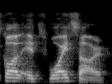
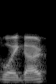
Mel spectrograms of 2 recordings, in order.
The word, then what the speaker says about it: Voisar: And sorry, it's Voisar, not Voigar, Voisar, and we'll move forward with that.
